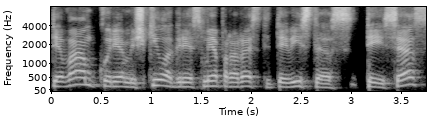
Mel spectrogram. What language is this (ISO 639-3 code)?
lit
